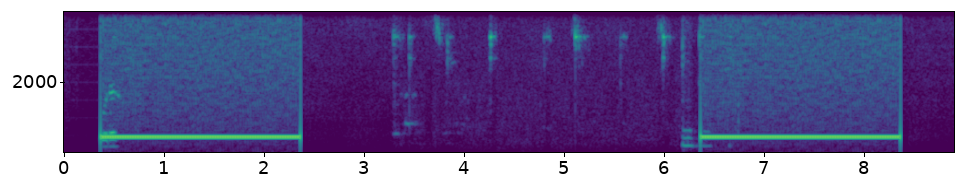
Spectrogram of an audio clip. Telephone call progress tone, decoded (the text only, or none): ringback tone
